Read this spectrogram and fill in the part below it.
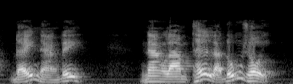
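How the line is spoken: Sharp shout. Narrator (Vietnamese): Hành thi nữ quát

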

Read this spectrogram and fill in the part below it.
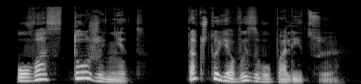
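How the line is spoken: Plain. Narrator (Russian): ответила она

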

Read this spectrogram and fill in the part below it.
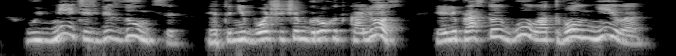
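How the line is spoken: Mayor shouting in vain. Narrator (Russian): напрасно кричал градоправитель

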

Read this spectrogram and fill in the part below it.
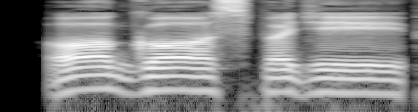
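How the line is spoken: Moaning. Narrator (Russian): простонала Мэри

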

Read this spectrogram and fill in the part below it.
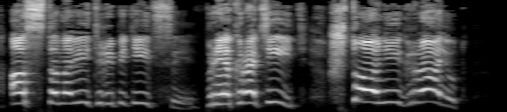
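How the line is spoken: Frantic shouting. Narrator (Russian): Господин Крэг кричал

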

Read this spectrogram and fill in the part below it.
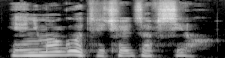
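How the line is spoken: Muffled, hollow voice. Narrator (Russian): глухо произнес он

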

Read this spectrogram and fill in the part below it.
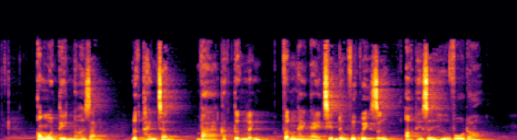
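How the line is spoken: Cold. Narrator (Vietnamese): lạnh lùng

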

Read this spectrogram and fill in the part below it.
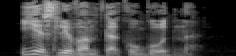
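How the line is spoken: Dry, curt. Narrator (Russian): сухо бросил Делерра

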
